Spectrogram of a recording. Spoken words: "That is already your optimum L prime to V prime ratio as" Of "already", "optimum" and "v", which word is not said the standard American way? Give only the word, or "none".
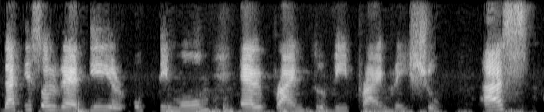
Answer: v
